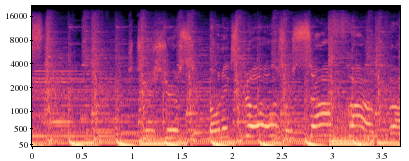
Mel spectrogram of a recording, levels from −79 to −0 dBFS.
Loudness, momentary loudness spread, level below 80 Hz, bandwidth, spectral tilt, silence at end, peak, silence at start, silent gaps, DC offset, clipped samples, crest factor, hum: -11 LUFS; 3 LU; -14 dBFS; 19 kHz; -5 dB/octave; 0 s; 0 dBFS; 0 s; none; under 0.1%; under 0.1%; 10 dB; none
